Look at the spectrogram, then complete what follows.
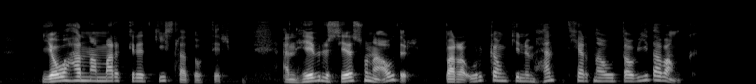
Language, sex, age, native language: Icelandic, male, 20-29, Icelandic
